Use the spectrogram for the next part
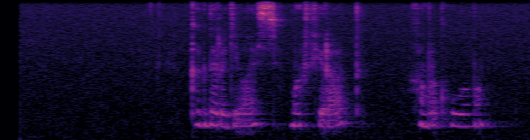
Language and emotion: Russian, neutral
